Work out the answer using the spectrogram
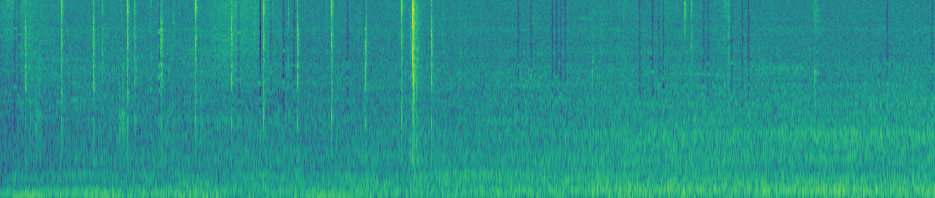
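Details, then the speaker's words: Dodge Avenger driving after replacing the right (passenger-side) hub assembly: even tyre and road rumble with a few light rattles as speed builds, no growl or hum; hub noise fixed, road noise only. "As you can hear, no road noise. I mean, no wheel hub noise. So I finally fixed the wheel hub."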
